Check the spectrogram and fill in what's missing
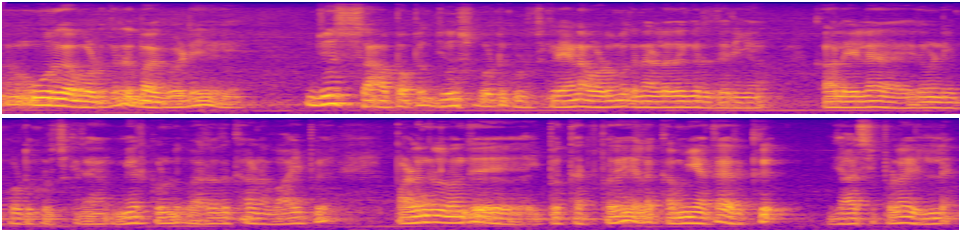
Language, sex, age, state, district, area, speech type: Tamil, male, 60+, Tamil Nadu, Tiruppur, rural, spontaneous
